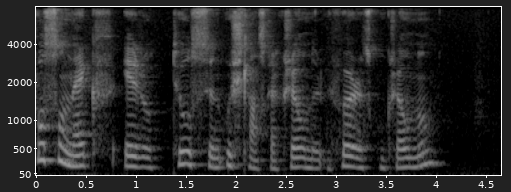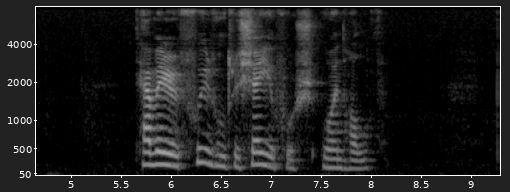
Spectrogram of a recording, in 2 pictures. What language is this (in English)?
Faroese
